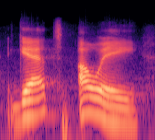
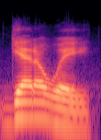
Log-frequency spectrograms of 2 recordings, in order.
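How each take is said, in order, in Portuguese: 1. As duas palavras são ditas devagar e separadas. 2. As duas palavras são ditas rápido, unidas. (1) "Devagar, a gente fala" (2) "quando a gente fala rápido"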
